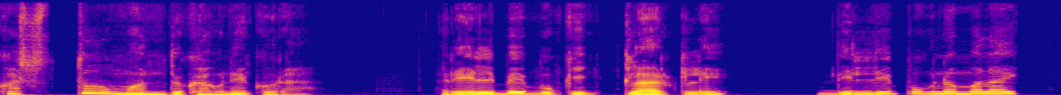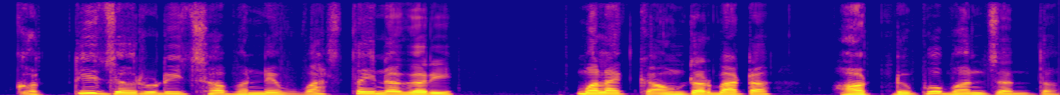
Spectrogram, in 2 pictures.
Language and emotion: Nepali, sad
